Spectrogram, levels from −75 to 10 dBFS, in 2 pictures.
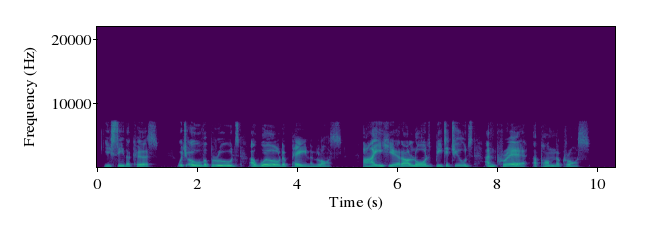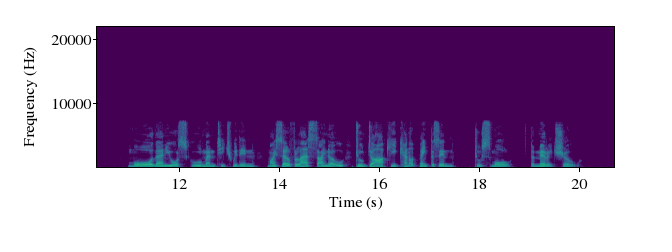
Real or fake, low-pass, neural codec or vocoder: real; 7.2 kHz; none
